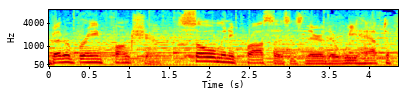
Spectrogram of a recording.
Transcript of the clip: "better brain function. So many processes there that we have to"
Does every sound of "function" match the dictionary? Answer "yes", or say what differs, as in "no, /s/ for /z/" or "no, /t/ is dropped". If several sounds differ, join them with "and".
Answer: yes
